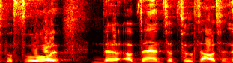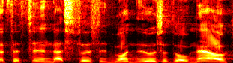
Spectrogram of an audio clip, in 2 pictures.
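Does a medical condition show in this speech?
Yes: speech impediment after cancer surgery; incurable recurrent cancer in mouth floor and tongue, chemotherapy, radiation, failed immunotherapy at Dana-Farber, antibody drug.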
